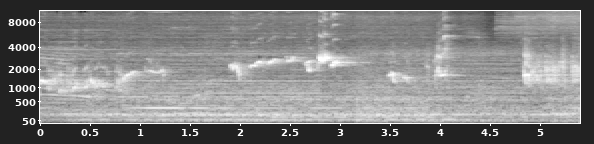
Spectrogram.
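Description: Caged white-crowned shama singing: a run of short whistled phrases that glide up and down, with a harsher squawking note near the end. A steady low hum runs underneath.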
